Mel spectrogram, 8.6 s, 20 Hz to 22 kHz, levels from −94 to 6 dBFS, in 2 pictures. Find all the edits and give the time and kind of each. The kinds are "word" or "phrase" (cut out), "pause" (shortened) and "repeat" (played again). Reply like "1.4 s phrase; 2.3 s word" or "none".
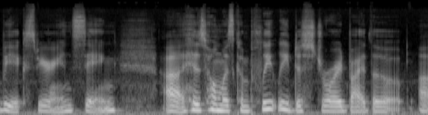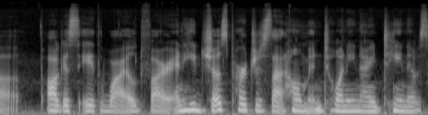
none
